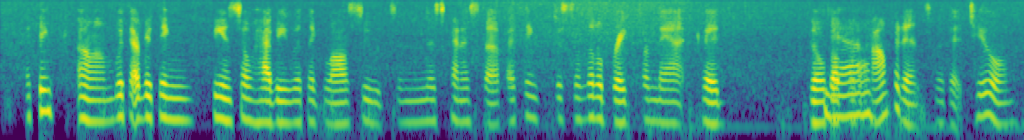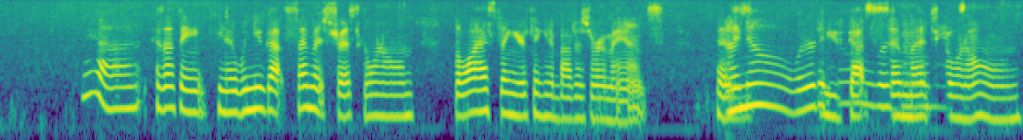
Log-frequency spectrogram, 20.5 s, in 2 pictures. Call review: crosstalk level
present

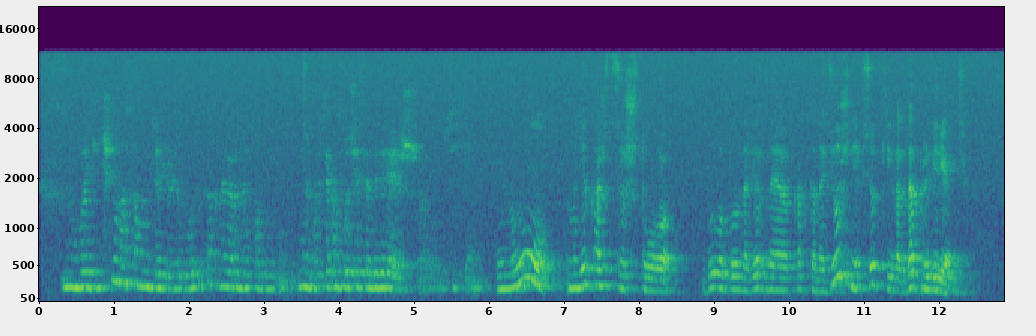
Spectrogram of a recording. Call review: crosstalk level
none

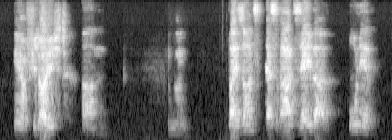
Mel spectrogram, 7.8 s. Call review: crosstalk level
none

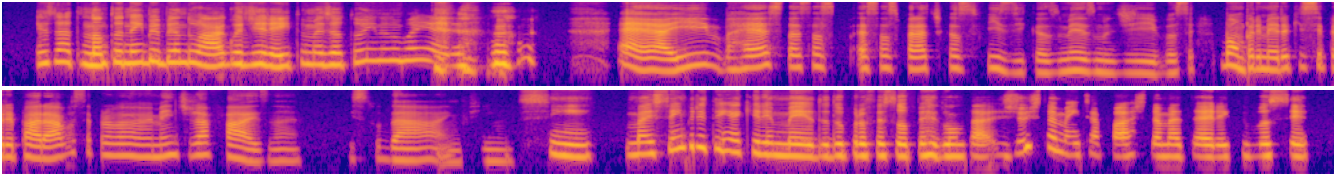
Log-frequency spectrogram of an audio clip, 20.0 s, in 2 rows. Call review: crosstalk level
none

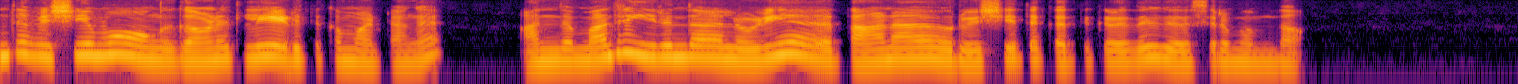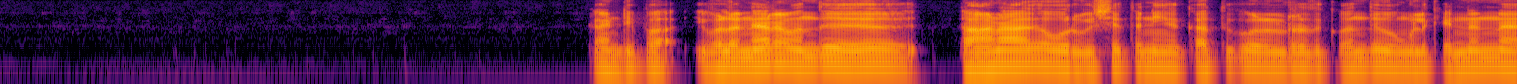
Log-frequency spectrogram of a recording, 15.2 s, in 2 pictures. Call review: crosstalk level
none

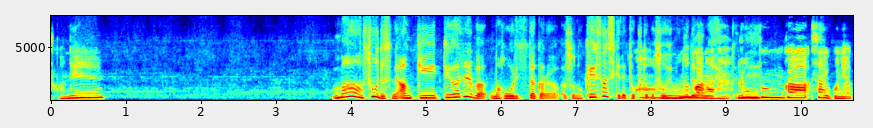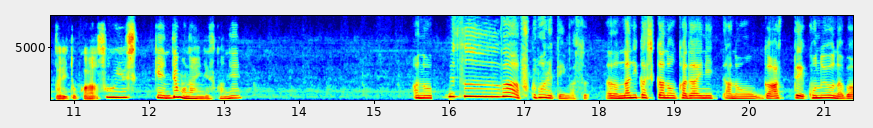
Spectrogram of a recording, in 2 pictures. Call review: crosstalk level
present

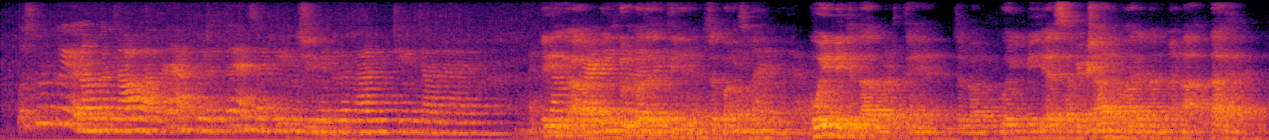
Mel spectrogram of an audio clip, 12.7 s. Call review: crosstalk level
present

